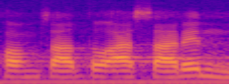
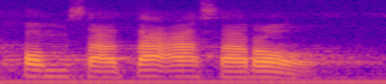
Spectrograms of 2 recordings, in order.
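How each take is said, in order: First: The second word ends in '-in'. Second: Both words end in a short 'a' vowel. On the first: The speaker calls it wrong. "atau khamsatu asarin enggak ya" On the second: The speaker calls it right. "Makanya kita baca khamsata asara"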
